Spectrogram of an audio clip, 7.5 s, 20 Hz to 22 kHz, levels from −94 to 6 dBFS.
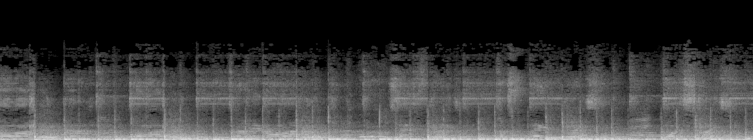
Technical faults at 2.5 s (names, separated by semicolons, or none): none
